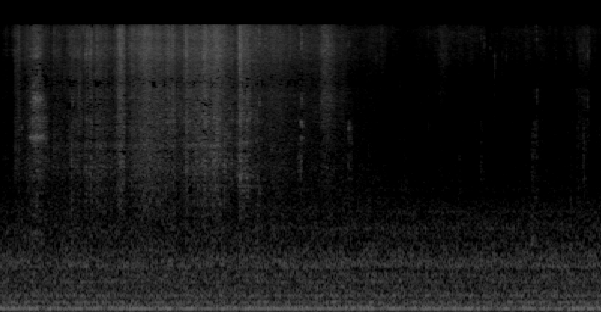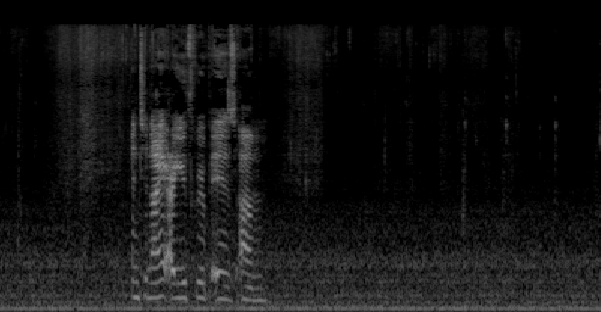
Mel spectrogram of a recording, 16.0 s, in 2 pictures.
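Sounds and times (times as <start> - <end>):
car engine idling: 0.0 - 16.0
faint chewing: 3.1 - 9.8, 11.8 - 16.0.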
